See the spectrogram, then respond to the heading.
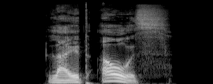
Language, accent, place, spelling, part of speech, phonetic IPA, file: German, Germany, Berlin, leiht aus, verb, [ˌlaɪ̯t ˈaʊ̯s], De-leiht aus.ogg
- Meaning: inflection of ausleihen: 1. third-person singular present 2. second-person plural present 3. plural imperative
